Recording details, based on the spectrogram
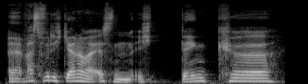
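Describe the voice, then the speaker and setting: A man's voice: a little high, measured pace, a bit bright. Stammering young man in casual chat. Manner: stammers and repeats words, laughs while talking. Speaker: podcast co-host.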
